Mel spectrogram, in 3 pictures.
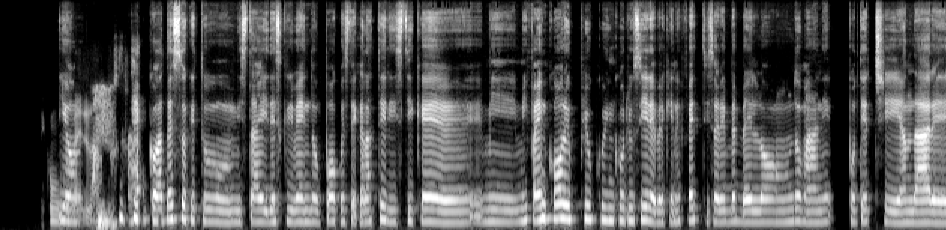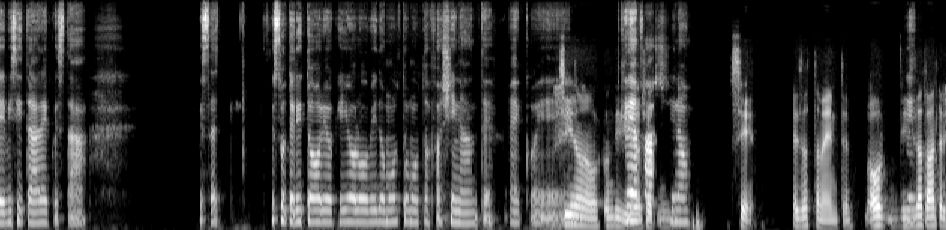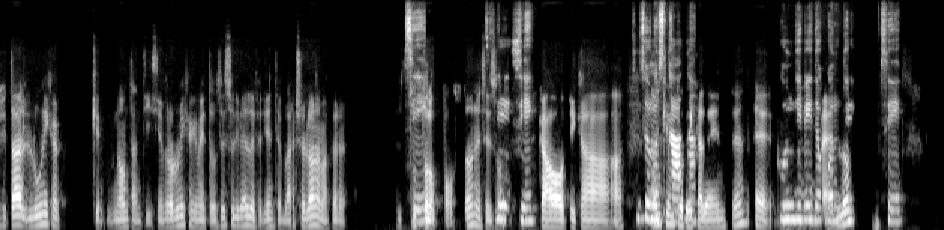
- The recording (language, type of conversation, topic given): Italian, unstructured, Qual è il posto che vorresti visitare almeno una volta nella vita?
- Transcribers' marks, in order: other background noise; laughing while speaking: "ecco"; tapping; chuckle; drawn out: "e"; "Cioè" said as "ceh"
